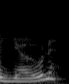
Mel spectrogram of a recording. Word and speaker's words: yod: That's a yod up there, which is the smallest letter in the Hebrew alphabet. Makes a Y sound, actually.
